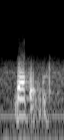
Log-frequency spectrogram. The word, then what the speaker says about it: Beavan: I spell it B-E-A-V-A-N, but I pronounce it Beaven.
